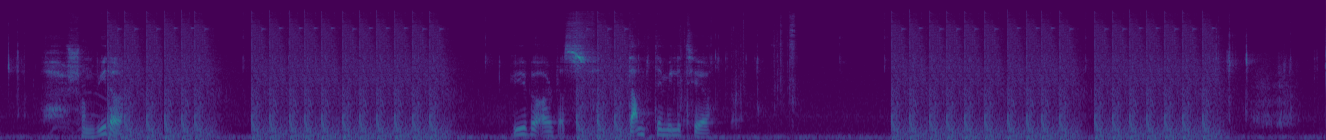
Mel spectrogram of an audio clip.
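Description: An automatic rifle fires rapid bursts of shots.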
